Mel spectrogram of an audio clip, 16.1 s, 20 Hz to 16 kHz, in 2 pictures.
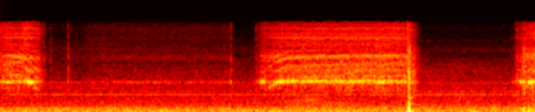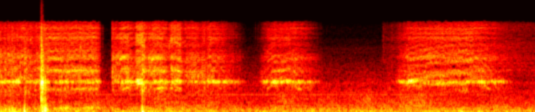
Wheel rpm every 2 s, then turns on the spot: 40, 30, 140, 40, 150, 120, 20, 70.
0-2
